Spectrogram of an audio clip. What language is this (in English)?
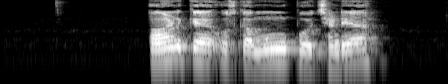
Gujari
